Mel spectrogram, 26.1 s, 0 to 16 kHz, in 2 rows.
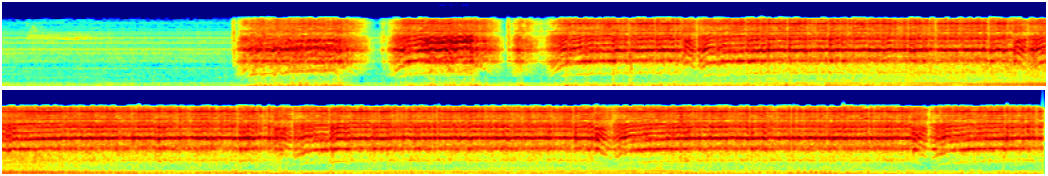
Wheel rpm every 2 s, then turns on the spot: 0, 40, 90, 70, 150, 160, 150, 160, 140, 160, 140, 160, 140.
none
